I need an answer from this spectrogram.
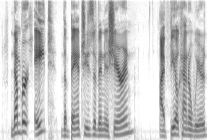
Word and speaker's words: Inisherin: Number four is is The Banshees of I you pronounce the last name. Inisherin, yeah.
